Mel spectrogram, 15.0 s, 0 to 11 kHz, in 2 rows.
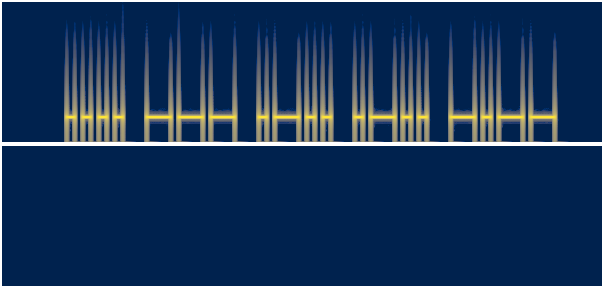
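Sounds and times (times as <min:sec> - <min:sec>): morse code beeps: 0:00.8 - 0:07.0.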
